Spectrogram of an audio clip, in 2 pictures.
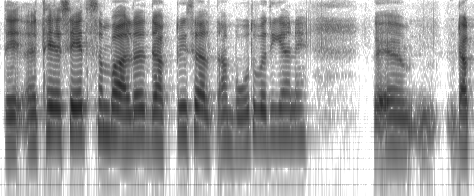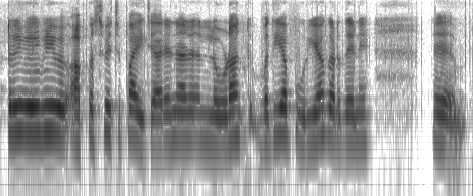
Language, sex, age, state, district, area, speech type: Punjabi, female, 60+, Punjab, Jalandhar, urban, spontaneous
